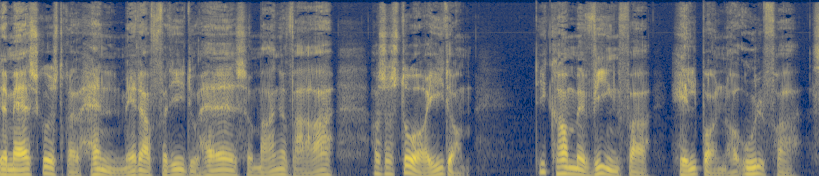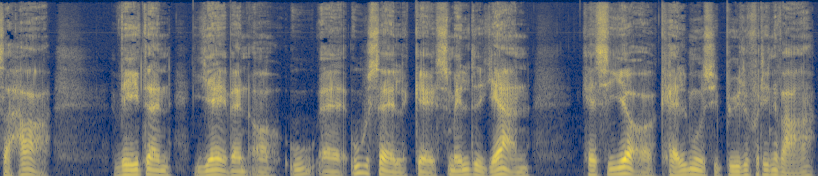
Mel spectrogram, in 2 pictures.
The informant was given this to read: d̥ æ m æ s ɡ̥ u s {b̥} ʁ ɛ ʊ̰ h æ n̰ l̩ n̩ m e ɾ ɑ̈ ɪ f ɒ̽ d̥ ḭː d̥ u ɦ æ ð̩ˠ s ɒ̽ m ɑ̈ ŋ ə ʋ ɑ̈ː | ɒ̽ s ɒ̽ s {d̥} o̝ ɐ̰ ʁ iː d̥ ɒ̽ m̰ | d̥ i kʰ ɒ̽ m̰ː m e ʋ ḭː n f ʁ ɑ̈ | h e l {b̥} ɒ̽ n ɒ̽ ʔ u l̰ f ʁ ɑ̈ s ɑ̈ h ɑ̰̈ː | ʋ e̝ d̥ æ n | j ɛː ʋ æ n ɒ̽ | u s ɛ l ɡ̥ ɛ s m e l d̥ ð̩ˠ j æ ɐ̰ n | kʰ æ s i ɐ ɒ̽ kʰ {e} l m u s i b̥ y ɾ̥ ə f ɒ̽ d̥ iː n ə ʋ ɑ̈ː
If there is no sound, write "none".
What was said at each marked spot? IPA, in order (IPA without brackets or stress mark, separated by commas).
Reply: d̥, d̥, b̥, æ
